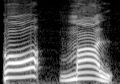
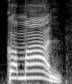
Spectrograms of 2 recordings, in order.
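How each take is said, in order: First: क माल broken into क and माल, said very slowly; teacher sounding out क माल slowly; sounded out slowly. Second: Said in the usual way. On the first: Shown as a demonstration. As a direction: split क माल apart slowly so pupils hear each part. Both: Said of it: "सुनिए आवाज अच्छे से".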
